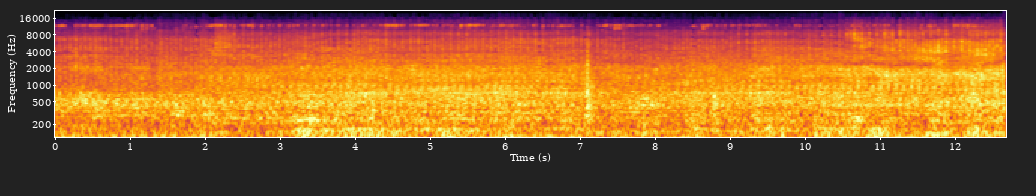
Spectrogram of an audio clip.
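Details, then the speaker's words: YuMZ-6 diesel tractor, not yet run in, ploughing very wet spring soil with a 2-body PLN plough: steady diesel under load, gearbox not whining or crunching, rear axle not whining; normal gearbox and axle under load. "як чуєте коробка не виє не хрустить сам міст теж не виє"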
